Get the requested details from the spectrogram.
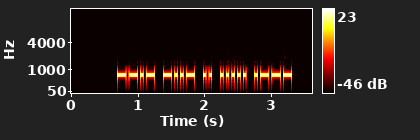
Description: Morse code, heard as a keyed tone, about 29 wpm, 700 Hz. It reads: QXI5J
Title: Code Groups - 5 Letter:Numbers - 28wpm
